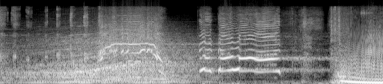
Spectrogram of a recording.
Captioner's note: Screams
